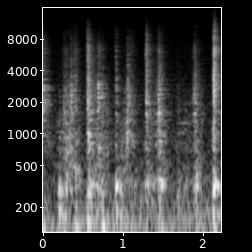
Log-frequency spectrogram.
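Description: Ensoniq EPS Classic sampler playing short drum-sample hits from its keyboard, about three or four quiet hits a second, sampled at its lowest rate of 6.25 kHz, where the sound turns lo-fi and digitally distorted.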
